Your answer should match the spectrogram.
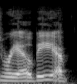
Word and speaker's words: Ryobi: I love those battery-operated things, Ryobi.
